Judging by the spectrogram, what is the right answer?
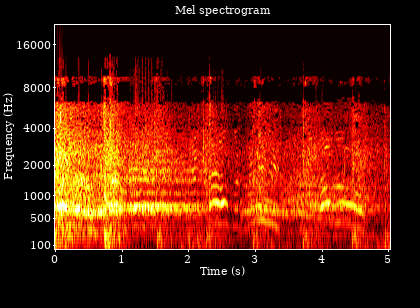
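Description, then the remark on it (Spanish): A loud stadium crowd at Estadio Helmántico in Salamanca roars and shouts, celebrating Adri Carrasco's 86th-minute winning goal in a 1-0 home win. A dense wall of voices, with chanting cries rising above it and thumping hits scattered throughout, is sustained for the whole stretch. “en el 86 hizo el gol de la victoria. 1-0 final y el Estadio Helmántico se llenó de felicidad después de casi 3 meses sin celebrar una victoria como local.”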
